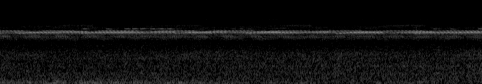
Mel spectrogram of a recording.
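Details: Forest insects on an autumn night at the Tsukimi no Mori lookout in Kaizu, Gifu, Japan: a continuous thin, high buzzing trill pulsing softly in strength over a few seconds.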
